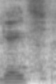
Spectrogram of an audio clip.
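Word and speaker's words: Gaetz: while ago uh i i can't pronounce his name but it's matt gates and i believe it just i believe it's spelled like g-a-e-t-z or something like that yeah and this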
